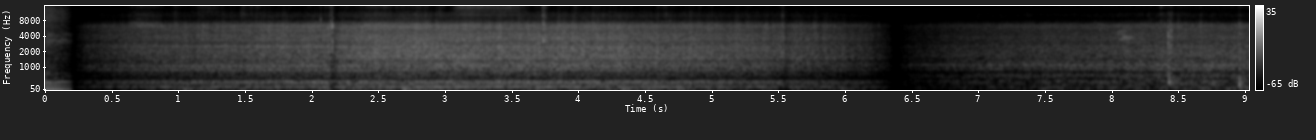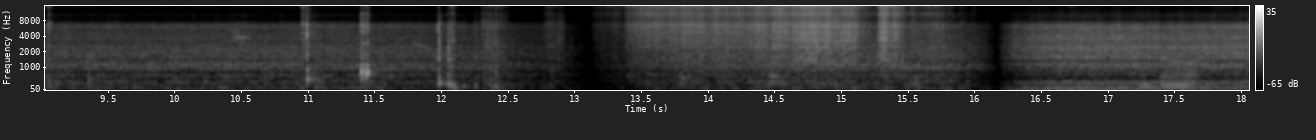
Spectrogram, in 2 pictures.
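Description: Steady hiss of background noise in several short clips that cut in and out, with a few light clicks of a metal spoon against a ceramic bowl as seasoning is stirred into sliced cucumber, mostly before the middle.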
